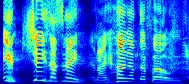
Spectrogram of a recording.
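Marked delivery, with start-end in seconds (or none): 0.0-1.0 high, bold, fierce rebuking scream. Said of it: "I just started screaming".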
